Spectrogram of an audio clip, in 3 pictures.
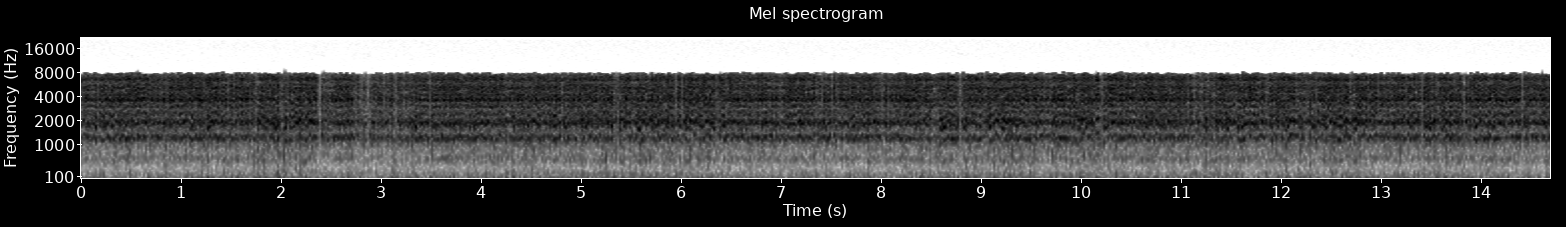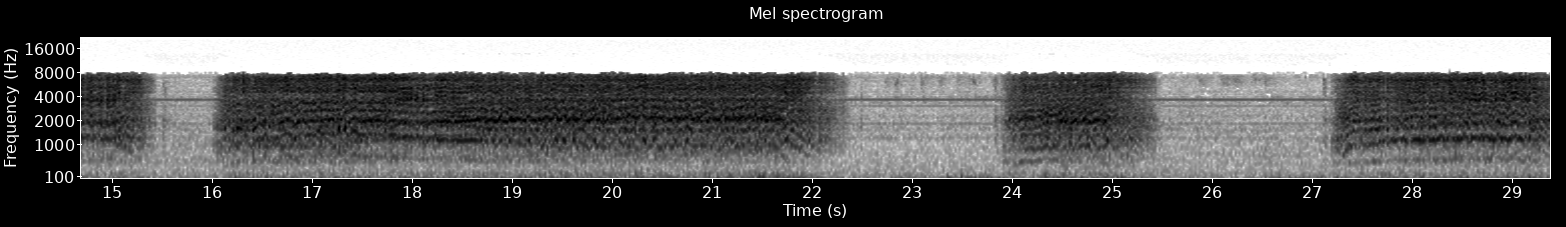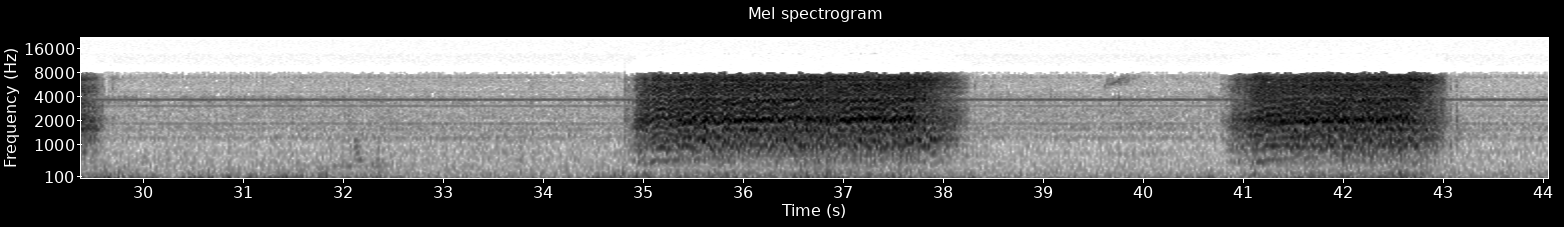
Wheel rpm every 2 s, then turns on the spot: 160, 160, 160, 160, 160, 160, 160, 120, 120, 160, 150, 30, 60, 40, 100, 0, 0, 70, 150, 10, 60, 70.
22-24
